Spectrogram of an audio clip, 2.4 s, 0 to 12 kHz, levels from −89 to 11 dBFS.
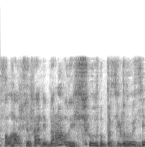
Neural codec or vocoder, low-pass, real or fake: none; 7.2 kHz; real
